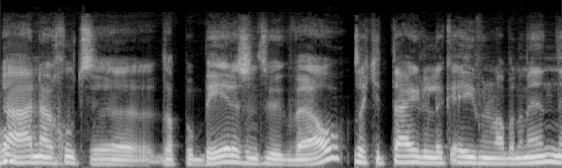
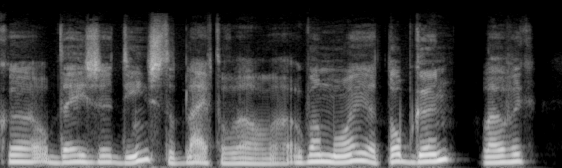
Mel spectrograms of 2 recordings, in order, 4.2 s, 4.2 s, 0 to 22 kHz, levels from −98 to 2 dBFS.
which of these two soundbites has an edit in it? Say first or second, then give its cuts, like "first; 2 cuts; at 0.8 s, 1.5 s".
first; 1 cut; at 2.7 s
